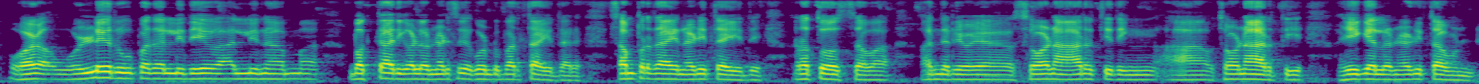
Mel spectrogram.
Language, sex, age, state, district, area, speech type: Kannada, male, 60+, Karnataka, Udupi, rural, spontaneous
